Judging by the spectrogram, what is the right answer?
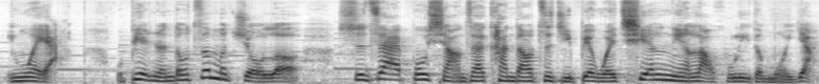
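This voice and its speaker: A woman's voice: lowish voice, lively intonation, fairly quick, vocal fry, soft background music. Pleading sad fox spirit girl, storybook tale, lady reading puts her on. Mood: sorrowful. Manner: pleading, plaintive. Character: thousand-year-old female fox spirit posing as a maid, sorrowful.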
